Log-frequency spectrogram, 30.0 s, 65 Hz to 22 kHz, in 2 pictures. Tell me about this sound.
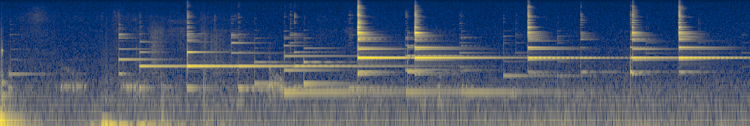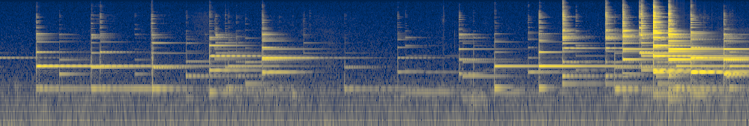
Sound effects > Objects / House appliances
Large brass windchimes
Large brass windchime with wooden striker. Recorded indoors in as neutral environment as I could get, moved randomly to simulate wind driven motion. Recorded with Tascam DR-40X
